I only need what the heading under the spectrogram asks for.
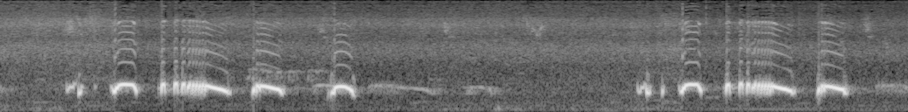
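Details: Spotted dove used as a lure bird, delivering hoarse, arched coo phrases in two clusters about four seconds apart, with softer, lower-level dove notes between.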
